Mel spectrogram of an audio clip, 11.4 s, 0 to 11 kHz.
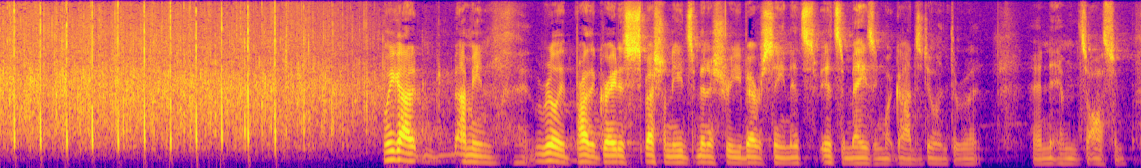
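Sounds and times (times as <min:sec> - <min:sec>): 
audience applauding: 0:00.0 - 0:04.7
speech: 0:03.8 - 0:11.4.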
